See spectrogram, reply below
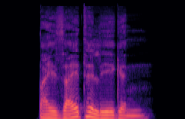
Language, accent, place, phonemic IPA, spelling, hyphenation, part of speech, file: German, Germany, Berlin, /baɪ̯ˈzaɪ̯təˌleːɡn̩/, beiseitelegen, bei‧sei‧te‧le‧gen, verb, De-beiseitelegen.ogg
- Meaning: 1. to put aside, set aside 2. to store, save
